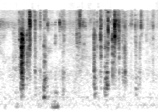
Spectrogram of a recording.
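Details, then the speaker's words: Cassette book-reader toy robot being shaken: short bright jangling clatters each shake; a loose part is rattling inside the casing ("death rattle"), cause not yet found. "Oh, I don't think it's supposed to sound like that. got the death rattle."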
